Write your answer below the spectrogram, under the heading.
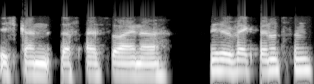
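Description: A man speaks in a monotone with flat intonation at a fairly slow pace. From Turkey. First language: Turkish (speaking German). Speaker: professional handball player. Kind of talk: interview. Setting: phone or video call.

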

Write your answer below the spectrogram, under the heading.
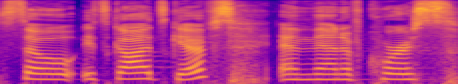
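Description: A woman with an unremarkable speaking voice talks at a fairly slow pace and fairly high pitch, in a dry, close sound with no echo. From Newfoundland, Canada. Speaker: chiropractor and acupuncturist, guest speaker. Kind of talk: church talk to a congregation.

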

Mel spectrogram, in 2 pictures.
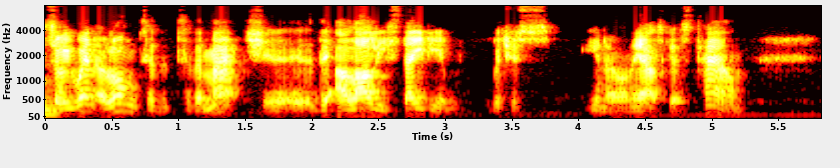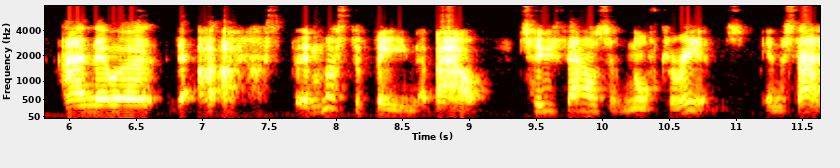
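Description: A man speaks in an Essex accent at a fairly slow pace. His loudness swings a lot. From Essex, England. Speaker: football journalist and author. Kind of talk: casual interview chat. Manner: informal, hesitant with fillers.

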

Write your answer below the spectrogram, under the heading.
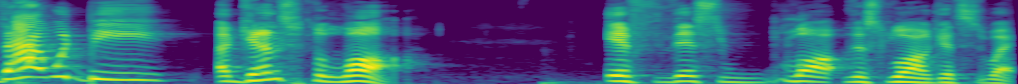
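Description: In a raised, projected voice, a man speaks high for his sex with a bright, sharp tone and lively intonation, at a fairly slow pace broken by long, frequent pauses. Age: 30s. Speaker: podcast co-host. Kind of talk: casual chat.

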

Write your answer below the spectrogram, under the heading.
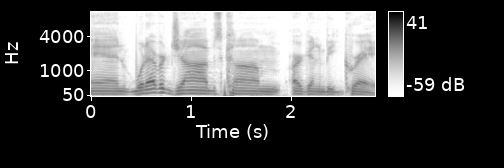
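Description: A plain, everyday voice from a man at fairly low pitch, with ordinary pitch variation, on a very clean recording with a silent background. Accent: American. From Massachusetts. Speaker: comedian. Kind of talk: casual chat.

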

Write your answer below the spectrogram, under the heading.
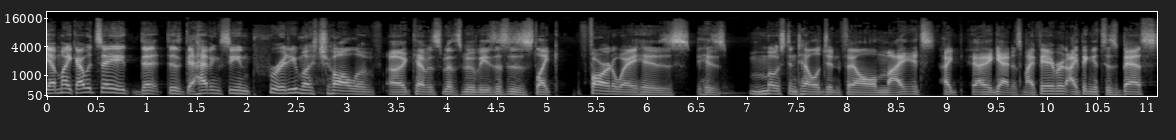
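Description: Over a quiet background, a man with an unremarkable speaking voice and an American accent speaks at a moderate pace and medium pitch with lively intonation and hardly any pauses. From New Jersey. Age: 30s. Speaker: podcast guest, fellow podcaster. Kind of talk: casual chat.

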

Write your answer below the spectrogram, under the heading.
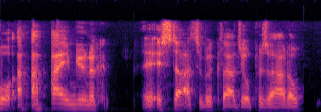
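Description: In a Liverpool accent, a man speaks at a fairly quick pace with flat, monotone intonation. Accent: Liverpool Scouse. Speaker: author. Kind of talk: casual interview chat.

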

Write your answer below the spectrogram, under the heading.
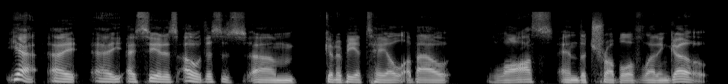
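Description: An ordinary speaking voice from a man, fairly low in pitch, moves at a moderate pace with ordinary pitch variation, in a dry, close sound with no echo and a quiet background. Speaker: podcast guest. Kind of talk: casual chat.

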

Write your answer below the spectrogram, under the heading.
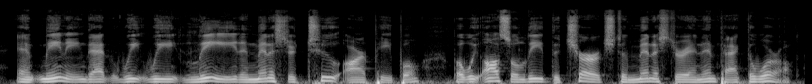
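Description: An unremarkable speaking voice from a man with an American accent, medium in pitch, with ordinary pitch variation and a fairly slow pace. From New Jersey (Newark). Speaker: pastor. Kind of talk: interview. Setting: conference venue.

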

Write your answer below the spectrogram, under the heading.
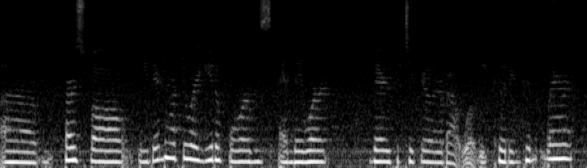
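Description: Very fast speech from a woman with an American accent and fairly even intonation, over noticeable background noise. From Louisiana, US South. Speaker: podcast guest. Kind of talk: casual chat.

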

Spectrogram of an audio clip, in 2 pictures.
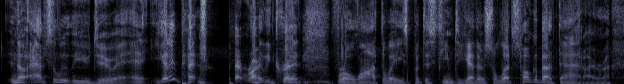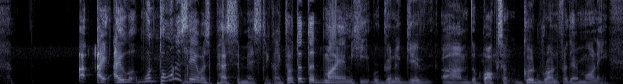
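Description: A man talks at a very fast pace, his pitch swinging very widely. His voice is somewhat breathy. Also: medium pitch for a man. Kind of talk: sports talk radio co-host banter and show hosting. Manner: upbeat, conversational, lightly joking.

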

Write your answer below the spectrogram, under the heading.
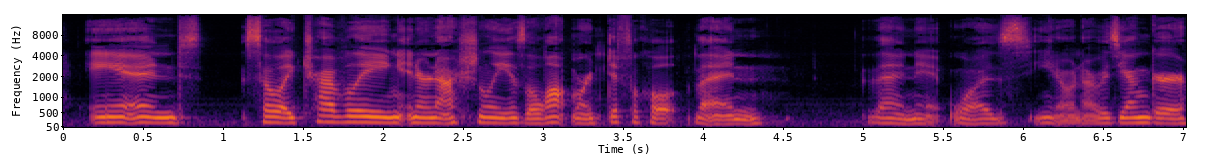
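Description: Monotone, flat delivery at a moderate pace in a very clean recording with a silent background. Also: woman, fairly low pitch for a woman. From Minnesota and Iowa. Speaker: skin clinic owner, former nurse. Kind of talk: casual interview.

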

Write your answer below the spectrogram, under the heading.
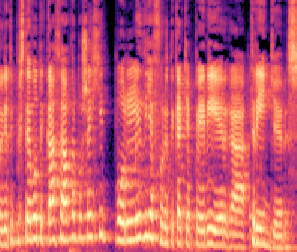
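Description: Over noticeable background noise, a woman talks fairly quickly at a fairly high pitch, her voice making very wide pitch swings. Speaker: podcast co-host. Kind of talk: casual chat. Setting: on a farm on an island.

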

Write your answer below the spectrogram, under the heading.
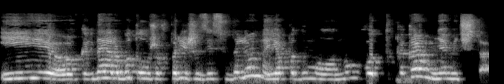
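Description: A woman is speaking. Her pitch is high. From post-Soviet industrial town. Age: 30s. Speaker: children's art teacher. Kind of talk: interview. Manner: hesitant.

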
